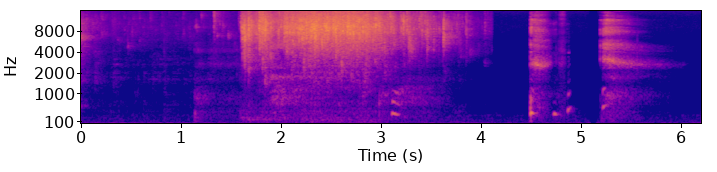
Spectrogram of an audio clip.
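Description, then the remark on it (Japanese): Water runs for a couple of seconds, splashing as soap foam is rinsed off the tip of something, then tapers into a few drips and small wet taps. No one speaks. “先っぽの泡を落としてと、よいしょ、よいしょ。”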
